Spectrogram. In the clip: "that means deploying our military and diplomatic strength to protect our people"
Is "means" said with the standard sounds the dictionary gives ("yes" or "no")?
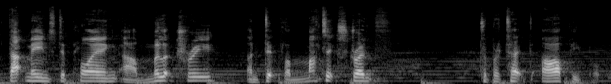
yes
